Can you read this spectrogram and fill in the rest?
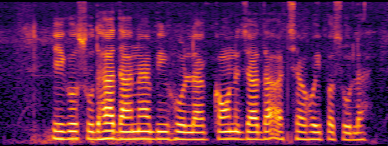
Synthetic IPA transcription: eːɡosʊd̪ʱad̪aːnabʱiɦoːlakɔːnzjaːd̪aətːʃʰaɦoːipɐsuːlaː

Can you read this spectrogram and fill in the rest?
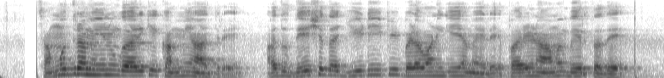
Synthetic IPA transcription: sɐmud̪ɾɐmeːnuɡaːɾikekɐmːiaːd̪ɾḛ | ɐ̰d̪ud̪ɛːʃɐd̪ɐd͡ʒiːɖiːpibɛɭɐʋɐɳiɡɛjɐmeːle̞pɐɾiɳaːmɐbiːɾt̪ɐd̪e̞

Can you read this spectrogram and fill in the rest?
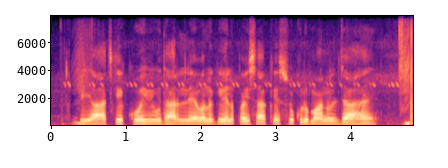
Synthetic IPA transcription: bʱia̰ːd͡ʒkekoːibʱiʊd̪ʱaːɾleːbəlɡeːlpəɪsakesʊkʰlmaːnəld͡ʒaɦɛ

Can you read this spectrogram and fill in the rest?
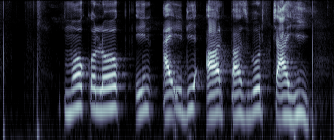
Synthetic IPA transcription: moːkloːkinaːɖiaːɾpazbuɾt͡ʃaːɦi

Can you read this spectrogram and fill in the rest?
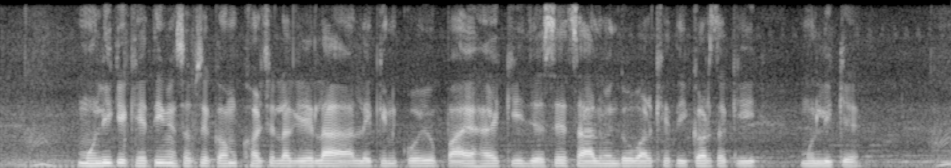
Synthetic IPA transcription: mulikekʰet̪imẽsəbsekəmkʰəɾt͡ʃləɡelaleːkɪnkoːiʊpaːeɦɛkid͡ʒɛːsesaːlmẽd̪oːbaːɾkʰet̪ikəɾsəki | mulike

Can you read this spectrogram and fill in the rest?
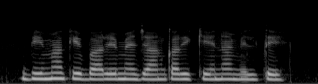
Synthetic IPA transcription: biːmakebaːɾemẽd͡ʒaːnkaːɾikeːnamɪlt̪eː

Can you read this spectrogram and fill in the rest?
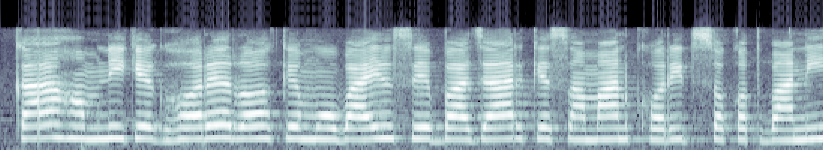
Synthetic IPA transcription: kaɦəmnikeɡʱəɾeɾəɦkemobailsebad͡ʒaɾkesamankʰəɾid̪səkət̪bani

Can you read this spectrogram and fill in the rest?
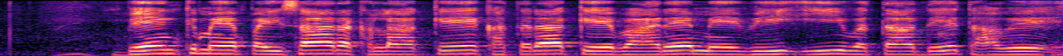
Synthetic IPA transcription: bɛ̃ːŋkmẽpəɪsaɾəkʰlakekʰət̪ɾakebaːɾemẽbʱiiʋət̪ad̪eːt̪ɦəʋeː

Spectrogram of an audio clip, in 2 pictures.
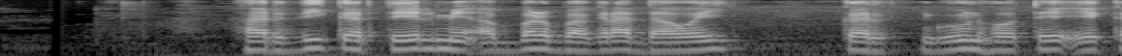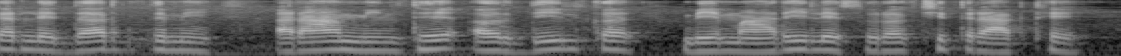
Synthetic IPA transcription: həɾd̪ikəɾt̪eːlmẽʔɐbːəɽbəɡɾad̪əwəikəɾɡuːɳɦoːt̪eeːkəɾled̪əɾd̪ʱmẽ | aːɾaːmːɪlt̪eʔɔːɾd̪iːlkəɾ | beːmaːɾilesʊɾəkʃʰɪt̪ɾaːkʰt̪ʰeː

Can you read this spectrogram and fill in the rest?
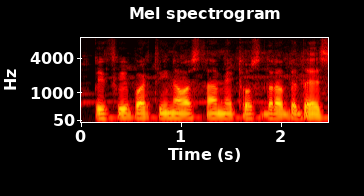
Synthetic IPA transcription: pɾɪt̪ʰʋipəɾt̪ʰiːnɐʋəst̪ʰameːʈʰoːsd̪əɾəbɪd̪əes

